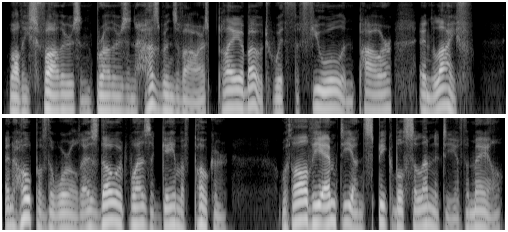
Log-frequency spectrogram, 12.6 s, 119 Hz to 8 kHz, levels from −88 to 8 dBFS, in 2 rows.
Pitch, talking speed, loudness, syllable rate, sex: 125 Hz, 190 wpm, -20 LUFS, 5.0 syllables/s, male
